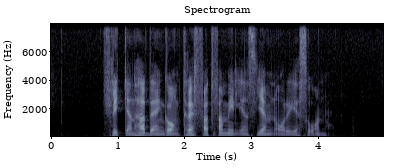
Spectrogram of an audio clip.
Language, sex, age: Swedish, male, 30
